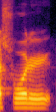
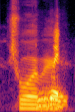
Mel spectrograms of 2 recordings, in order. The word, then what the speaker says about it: Schwarber: But the National League and Kyle Schwarter or Schwarber, however you say his name, Schwarber, he went three for three.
